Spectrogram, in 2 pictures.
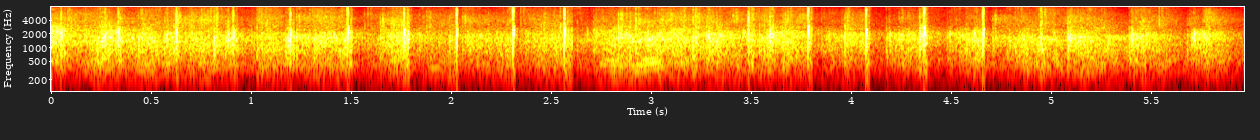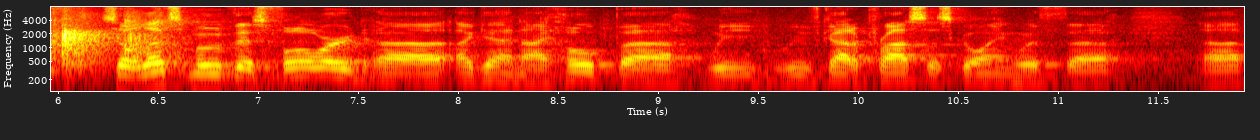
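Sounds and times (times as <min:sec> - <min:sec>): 
audience applause: 0:00.0 - 0:06.6
speech: 0:06.3 - 0:11.9.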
